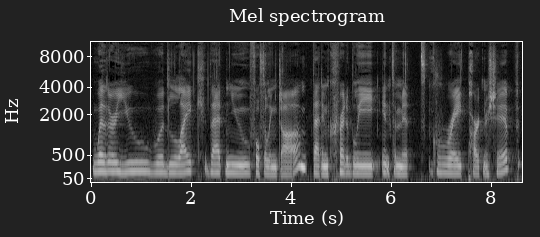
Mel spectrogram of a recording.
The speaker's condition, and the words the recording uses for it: No condition.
